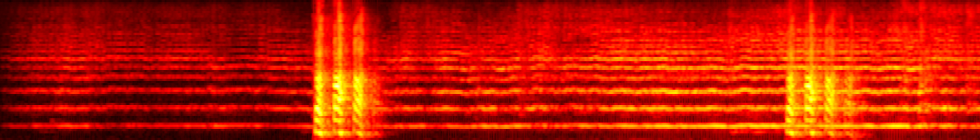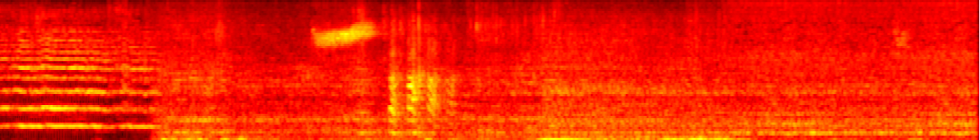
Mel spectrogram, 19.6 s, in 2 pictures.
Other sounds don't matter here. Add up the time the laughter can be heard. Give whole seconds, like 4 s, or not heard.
2 s.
